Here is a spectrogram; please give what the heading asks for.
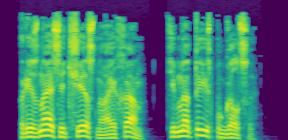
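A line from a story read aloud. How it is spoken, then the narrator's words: Smirking grunt. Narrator (Russian): хмыкнул Климов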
